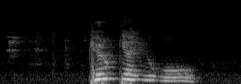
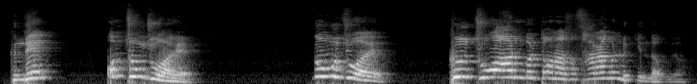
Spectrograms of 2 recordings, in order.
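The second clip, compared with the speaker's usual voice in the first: excited; 6 semitones higher, 3 dB louder than usual. Real, not acted. Preacher emphasizing wife's joy.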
